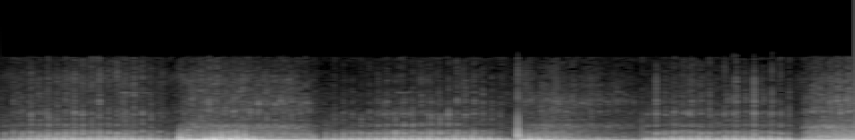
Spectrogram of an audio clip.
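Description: A cat purring loudly right at the microphone: a low, finely pulsing sound in cycles of about a second each, swelling loudest about a second in, with a brief click partway through.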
